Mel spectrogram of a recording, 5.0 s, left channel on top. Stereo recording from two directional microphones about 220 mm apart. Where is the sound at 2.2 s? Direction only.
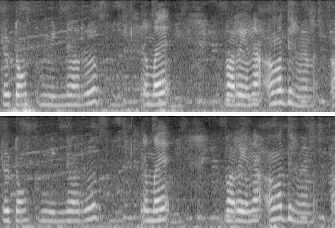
30° right (ahead or behind).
